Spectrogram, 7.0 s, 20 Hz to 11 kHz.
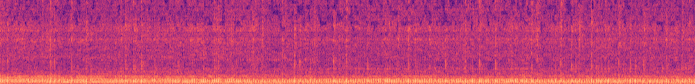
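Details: McCulloch 740 two-stroke chainsaw after coil gap fix and swapped spark plug replacing flooded one: crisp steady buzz holding even pitch without stumbling or surging; linkage holds about quarter throttle, owner fears lean running/air leaks; normal running.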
